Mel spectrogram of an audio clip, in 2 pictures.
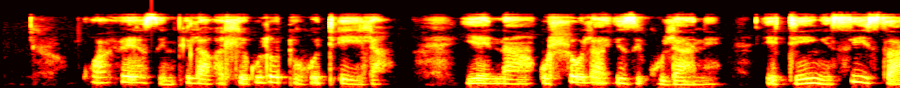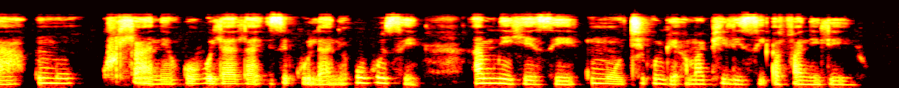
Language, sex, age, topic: North Ndebele, male, 18-24, health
